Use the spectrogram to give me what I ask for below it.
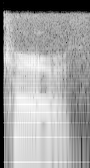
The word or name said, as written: curve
